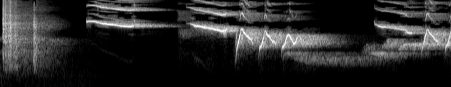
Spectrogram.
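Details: Loud, bright song of a white-rumped shama: high thin whistles followed by sharp rapidly repeated zigzag notes and a lower sliding phrase.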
